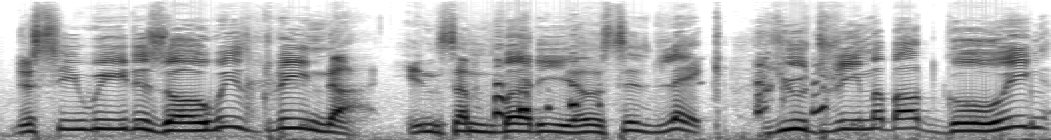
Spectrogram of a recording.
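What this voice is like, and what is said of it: Stereotypical Jamaican accent, sung. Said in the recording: “He's doing a stereotypical Jamaican accent ... Sebastian the Crab”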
